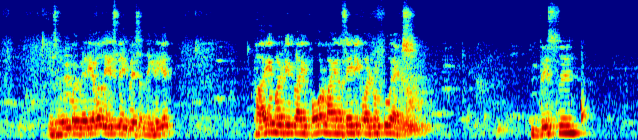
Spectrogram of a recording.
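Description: A man speaks calmly and clearly nearby, explaining.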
